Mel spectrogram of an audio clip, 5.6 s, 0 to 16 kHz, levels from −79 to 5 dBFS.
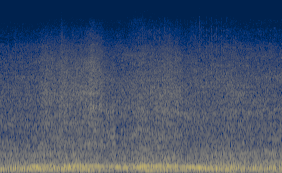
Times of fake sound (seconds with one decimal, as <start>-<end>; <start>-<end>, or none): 1.1-2.3; 3.4-3.9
